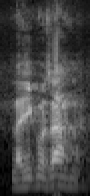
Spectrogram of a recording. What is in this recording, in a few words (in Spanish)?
Molar, Zapoteco de Petapa; Cuerpo; Vocabulary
